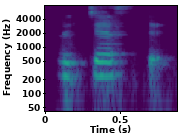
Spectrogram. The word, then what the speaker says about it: suggested: Suggested. And this one, needed. Needed. Needed. For these two, para estas dos, you have to pronounce the E and the D. Suggested, needed.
